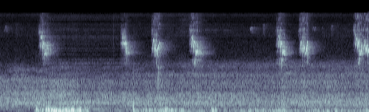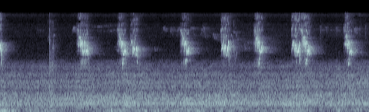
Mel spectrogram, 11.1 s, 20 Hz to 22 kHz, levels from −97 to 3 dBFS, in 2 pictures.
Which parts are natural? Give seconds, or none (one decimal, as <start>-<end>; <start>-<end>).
0.0-0.7; 1.9-11.1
